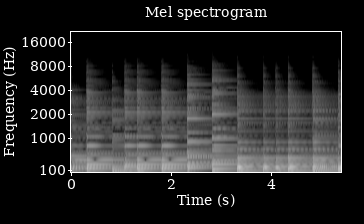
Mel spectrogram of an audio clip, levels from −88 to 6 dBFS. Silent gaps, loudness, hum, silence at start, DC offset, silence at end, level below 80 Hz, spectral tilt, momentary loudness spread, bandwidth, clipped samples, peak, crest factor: none; -29 LUFS; none; 0 s; under 0.1%; 0 s; -44 dBFS; -7.5 dB/octave; 4 LU; 8.6 kHz; under 0.1%; -12 dBFS; 16 dB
